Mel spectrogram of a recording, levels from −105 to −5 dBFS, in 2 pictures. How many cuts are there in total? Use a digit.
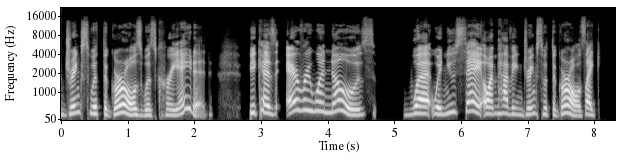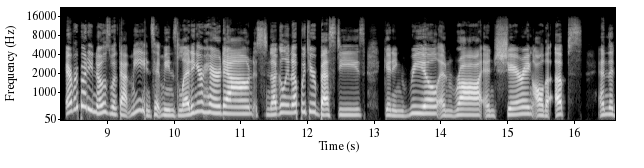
0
